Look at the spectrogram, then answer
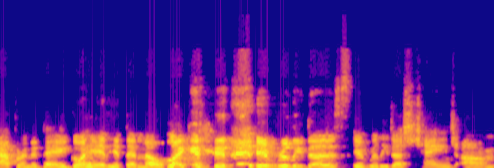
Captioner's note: laughs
